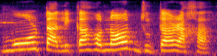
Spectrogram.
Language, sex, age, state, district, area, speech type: Assamese, female, 30-45, Assam, Kamrup Metropolitan, urban, read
